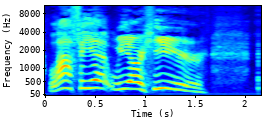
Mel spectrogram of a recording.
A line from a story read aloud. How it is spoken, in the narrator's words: he shouts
